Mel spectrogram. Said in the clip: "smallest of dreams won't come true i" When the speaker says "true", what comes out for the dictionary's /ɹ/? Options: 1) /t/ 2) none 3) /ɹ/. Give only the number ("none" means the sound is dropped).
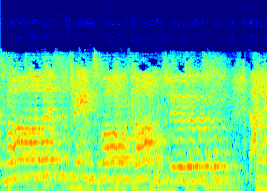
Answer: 2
